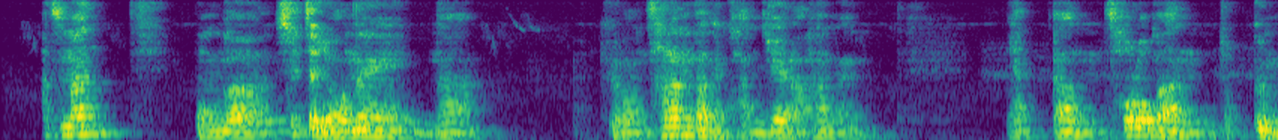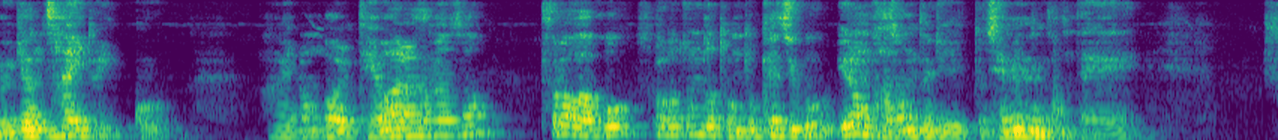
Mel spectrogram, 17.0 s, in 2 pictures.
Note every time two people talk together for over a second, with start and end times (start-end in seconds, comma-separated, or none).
1.6-3.1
